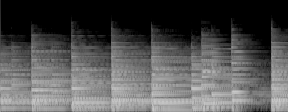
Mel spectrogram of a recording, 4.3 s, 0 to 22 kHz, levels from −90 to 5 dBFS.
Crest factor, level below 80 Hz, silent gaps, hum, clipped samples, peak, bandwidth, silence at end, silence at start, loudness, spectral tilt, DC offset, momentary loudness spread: 16 dB; -40 dBFS; none; none; under 0.1%; -6 dBFS; 9 kHz; 0 s; 0 s; -21 LUFS; -6.5 dB/octave; under 0.1%; 5 LU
